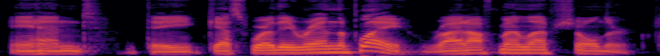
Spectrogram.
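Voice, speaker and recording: A man's voice: fairly low pitch, lively intonation, moderate pace, dry recording, studio quality. A middle-aged man hosting a podcast, telling a casual story with self-deprecating humor and frequent fillers. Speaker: podcast host and clinic consultant. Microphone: podcast microphone.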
